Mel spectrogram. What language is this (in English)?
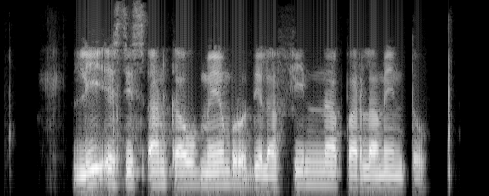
Esperanto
